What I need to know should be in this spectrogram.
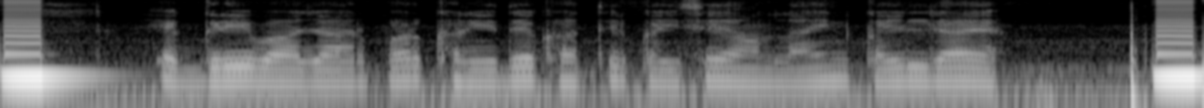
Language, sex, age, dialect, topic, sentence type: Bhojpuri, male, 31-35, Northern, agriculture, question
